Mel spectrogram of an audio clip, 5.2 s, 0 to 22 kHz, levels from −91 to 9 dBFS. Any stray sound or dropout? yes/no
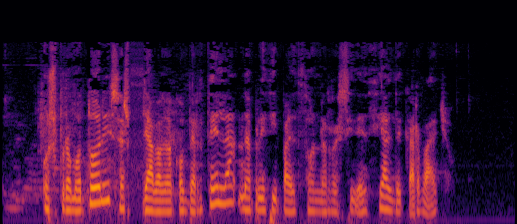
yes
